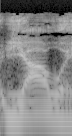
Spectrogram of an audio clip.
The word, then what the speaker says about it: Yahweh: Some of the old saints, especially with the King James Version of the Bible, they'll speak of this word as Jehovah. And in my humble opinion, the Yahweh is a closer pronunciation of this rather than Jehovah.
